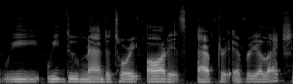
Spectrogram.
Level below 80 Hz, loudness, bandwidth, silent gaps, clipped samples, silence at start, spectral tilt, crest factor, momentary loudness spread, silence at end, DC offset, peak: -64 dBFS; -30 LUFS; 16.5 kHz; none; under 0.1%; 0 s; -6.5 dB/octave; 18 dB; 7 LU; 0 s; under 0.1%; -12 dBFS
